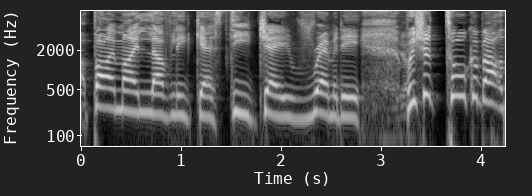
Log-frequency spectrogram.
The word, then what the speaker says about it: Rehmidi: So Rehmidi, and the way that it's spelt refers to my Moroccan family.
